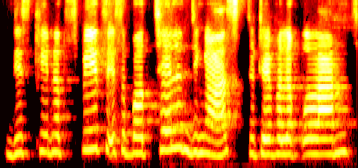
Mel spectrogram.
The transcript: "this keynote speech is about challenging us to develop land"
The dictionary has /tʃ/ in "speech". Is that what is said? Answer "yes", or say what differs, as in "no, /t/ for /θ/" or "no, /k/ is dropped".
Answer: no, /s/ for /tʃ/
